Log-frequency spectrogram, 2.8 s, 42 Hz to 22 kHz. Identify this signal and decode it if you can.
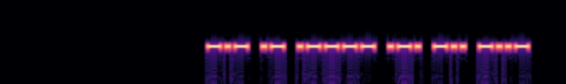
Morse code, heard as a keyed tone, about 53 wpm, 700 Hz. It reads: KA1RDX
